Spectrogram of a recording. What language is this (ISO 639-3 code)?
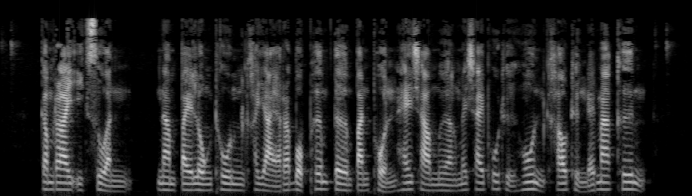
tha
